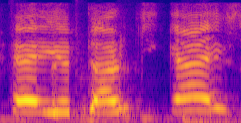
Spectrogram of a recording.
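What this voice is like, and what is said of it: Exaggerated cartoonish Italian accent. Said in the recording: “Mine's was worse. Mine sounded like an Italian for fucking Family Guy.”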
